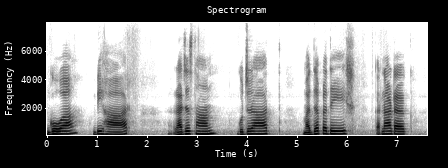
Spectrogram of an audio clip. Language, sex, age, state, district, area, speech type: Sindhi, female, 45-60, Rajasthan, Ajmer, rural, spontaneous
